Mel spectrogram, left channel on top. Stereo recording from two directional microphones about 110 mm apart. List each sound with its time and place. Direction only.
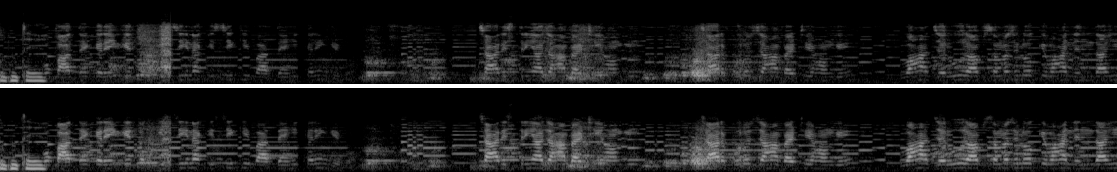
0.4 s speech: 35° right (ahead or behind)
4.0 s speech: 35° right (ahead or behind)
